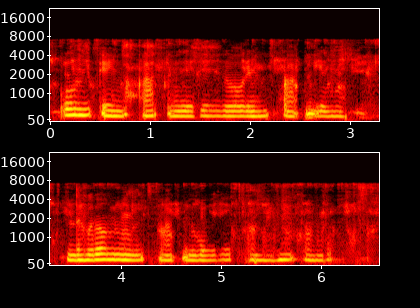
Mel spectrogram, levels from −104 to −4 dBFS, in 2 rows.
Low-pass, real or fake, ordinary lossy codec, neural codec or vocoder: 7.2 kHz; fake; none; codec, 24 kHz, 1.5 kbps, HILCodec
